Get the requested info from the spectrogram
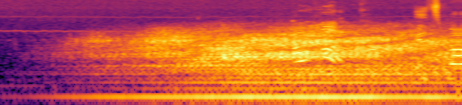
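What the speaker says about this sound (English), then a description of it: "Oh, look! It's Buck's aeroplane." A propeller aeroplane comes in to land, its droning engine swelling steadily from faint to loud as it approaches, a low humming buzz filling the air.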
